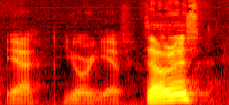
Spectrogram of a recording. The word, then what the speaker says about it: Georgiev: I don't know how to pronounce his last name. Georgiev or Gorgiev? Yeah, Georgiev.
